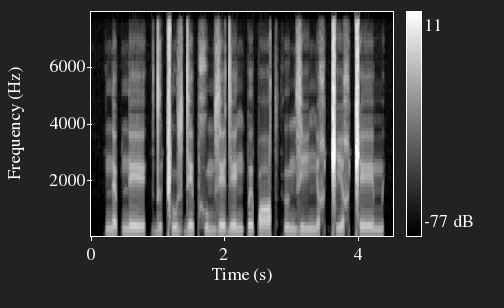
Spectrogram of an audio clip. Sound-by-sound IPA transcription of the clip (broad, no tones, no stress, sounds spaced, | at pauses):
n ɛ p n e | d ɯ ǁ u z d e p x u m z e d e ŋ p ɘ p ɑ t͡sʼ ɯ ŋ z i ŋ i χ ǁ i χ ǁ e m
